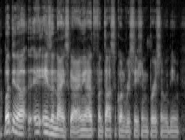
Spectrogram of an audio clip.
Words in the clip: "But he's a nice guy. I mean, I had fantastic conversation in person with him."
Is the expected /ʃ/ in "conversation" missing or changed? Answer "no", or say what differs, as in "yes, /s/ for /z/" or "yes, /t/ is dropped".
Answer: yes, /ʃ/ is dropped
